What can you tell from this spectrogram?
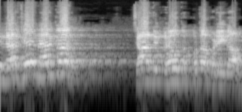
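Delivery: loud, high cry of hell; loud, bitter daughter; furious complaint. Retold or imitated. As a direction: hammer the word नरक loudly. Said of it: "बोले".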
